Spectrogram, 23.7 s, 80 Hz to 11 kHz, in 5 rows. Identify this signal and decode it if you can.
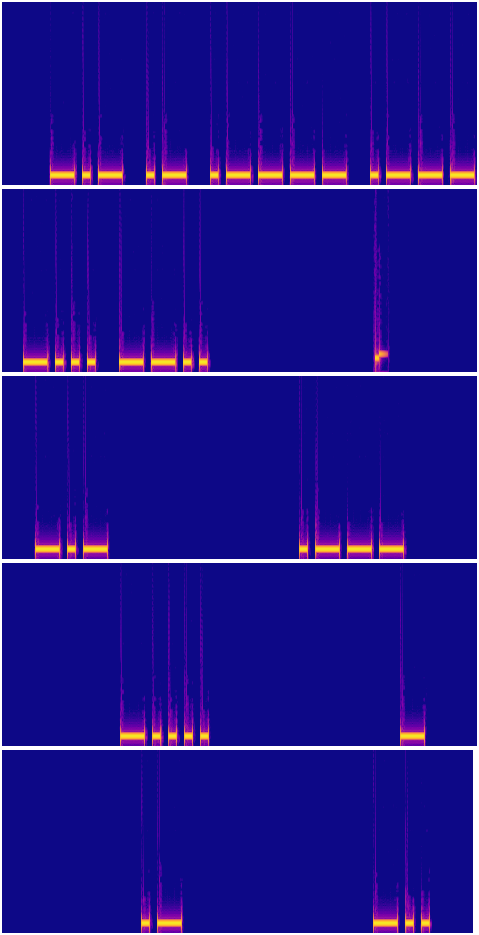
Morse code, heard as a keyed tone, about 15 wpm, spaced as for 6 wpm, 700 Hz. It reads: KA1JBZ KJ6TAD
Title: USA Call Signs - 6 Characters - 8x Character Spacing - 15wpm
